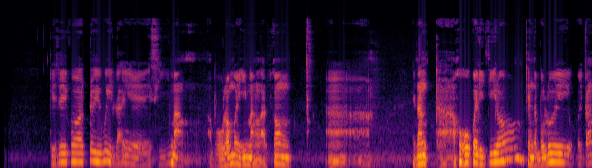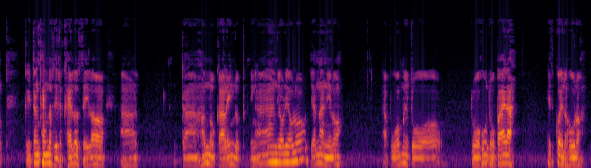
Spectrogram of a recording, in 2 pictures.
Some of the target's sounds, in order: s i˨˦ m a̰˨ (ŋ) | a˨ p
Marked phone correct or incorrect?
correct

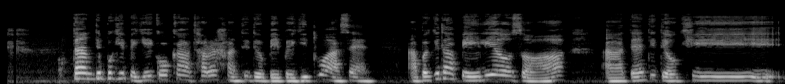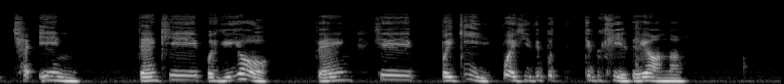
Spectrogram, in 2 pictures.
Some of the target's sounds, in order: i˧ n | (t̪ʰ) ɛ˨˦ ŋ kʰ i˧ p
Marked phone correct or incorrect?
incorrect: t̪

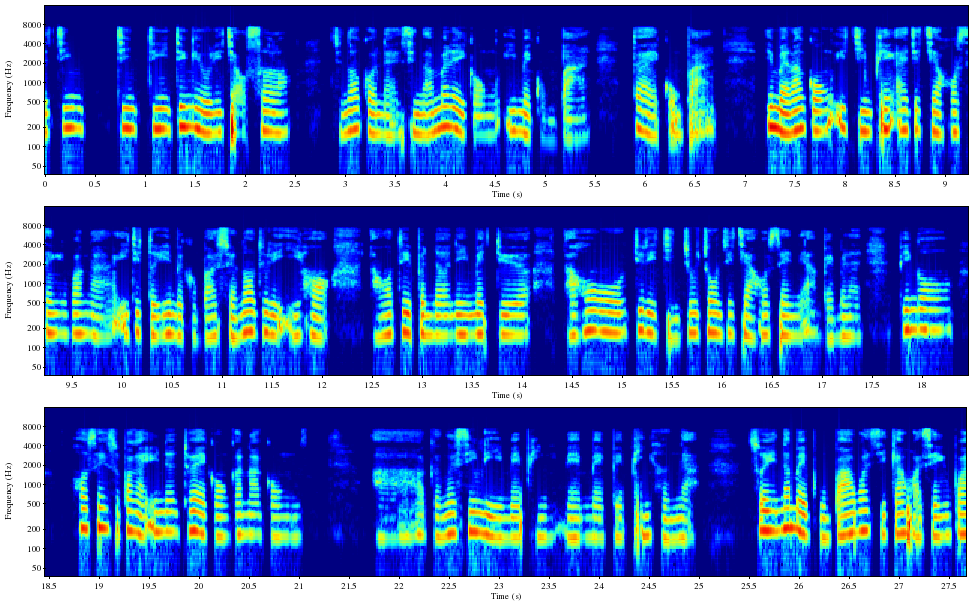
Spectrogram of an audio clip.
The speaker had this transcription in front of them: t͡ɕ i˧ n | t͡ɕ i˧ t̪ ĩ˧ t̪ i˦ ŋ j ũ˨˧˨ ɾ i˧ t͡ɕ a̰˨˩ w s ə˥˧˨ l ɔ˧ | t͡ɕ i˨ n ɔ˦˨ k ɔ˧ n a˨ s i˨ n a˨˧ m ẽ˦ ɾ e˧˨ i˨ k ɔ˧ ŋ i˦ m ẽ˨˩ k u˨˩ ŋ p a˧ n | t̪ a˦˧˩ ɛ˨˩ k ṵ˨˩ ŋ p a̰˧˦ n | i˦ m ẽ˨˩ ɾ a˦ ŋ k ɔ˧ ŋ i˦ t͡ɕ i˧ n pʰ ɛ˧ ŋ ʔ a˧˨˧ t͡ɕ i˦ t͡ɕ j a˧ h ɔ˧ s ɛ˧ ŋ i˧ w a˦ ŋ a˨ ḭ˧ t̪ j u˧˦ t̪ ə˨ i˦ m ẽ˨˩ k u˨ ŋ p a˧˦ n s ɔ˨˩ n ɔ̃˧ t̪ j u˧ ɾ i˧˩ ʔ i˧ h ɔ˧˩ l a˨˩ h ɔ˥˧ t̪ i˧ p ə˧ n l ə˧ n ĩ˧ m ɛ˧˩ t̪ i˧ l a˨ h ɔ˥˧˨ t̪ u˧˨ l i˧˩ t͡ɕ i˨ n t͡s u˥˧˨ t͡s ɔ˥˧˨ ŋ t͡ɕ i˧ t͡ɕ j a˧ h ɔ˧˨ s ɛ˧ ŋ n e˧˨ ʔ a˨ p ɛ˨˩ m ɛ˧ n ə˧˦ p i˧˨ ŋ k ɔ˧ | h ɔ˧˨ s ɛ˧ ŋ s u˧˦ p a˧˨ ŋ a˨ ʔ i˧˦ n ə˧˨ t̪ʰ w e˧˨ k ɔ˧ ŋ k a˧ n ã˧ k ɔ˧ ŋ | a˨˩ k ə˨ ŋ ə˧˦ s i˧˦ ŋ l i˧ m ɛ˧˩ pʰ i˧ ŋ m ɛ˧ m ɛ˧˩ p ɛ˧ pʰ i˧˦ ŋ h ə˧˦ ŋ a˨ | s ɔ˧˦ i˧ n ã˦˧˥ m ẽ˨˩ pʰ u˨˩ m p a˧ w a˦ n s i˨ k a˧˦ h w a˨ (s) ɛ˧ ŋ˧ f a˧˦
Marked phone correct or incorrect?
correct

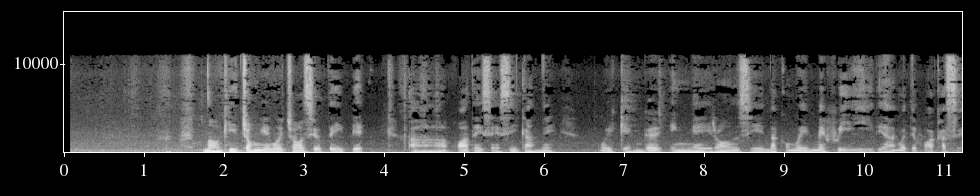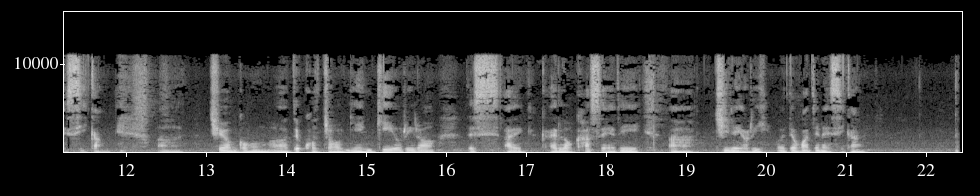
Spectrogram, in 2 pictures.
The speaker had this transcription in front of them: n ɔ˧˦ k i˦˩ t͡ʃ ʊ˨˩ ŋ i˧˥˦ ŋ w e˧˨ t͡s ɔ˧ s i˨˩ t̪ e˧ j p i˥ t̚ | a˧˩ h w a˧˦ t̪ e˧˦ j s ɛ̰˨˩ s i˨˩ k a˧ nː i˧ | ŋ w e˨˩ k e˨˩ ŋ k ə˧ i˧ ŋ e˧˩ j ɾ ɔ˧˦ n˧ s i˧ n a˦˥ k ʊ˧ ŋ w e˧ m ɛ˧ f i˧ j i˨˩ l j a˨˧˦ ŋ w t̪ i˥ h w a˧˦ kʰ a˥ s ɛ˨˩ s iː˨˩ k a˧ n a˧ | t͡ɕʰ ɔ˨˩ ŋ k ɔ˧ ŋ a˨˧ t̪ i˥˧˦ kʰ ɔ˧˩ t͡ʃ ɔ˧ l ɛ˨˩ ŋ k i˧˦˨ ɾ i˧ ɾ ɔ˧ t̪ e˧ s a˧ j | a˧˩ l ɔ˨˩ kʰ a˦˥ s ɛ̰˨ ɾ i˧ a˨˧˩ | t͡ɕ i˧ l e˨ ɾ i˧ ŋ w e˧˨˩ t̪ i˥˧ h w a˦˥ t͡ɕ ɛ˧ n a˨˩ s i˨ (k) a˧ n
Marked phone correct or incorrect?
correct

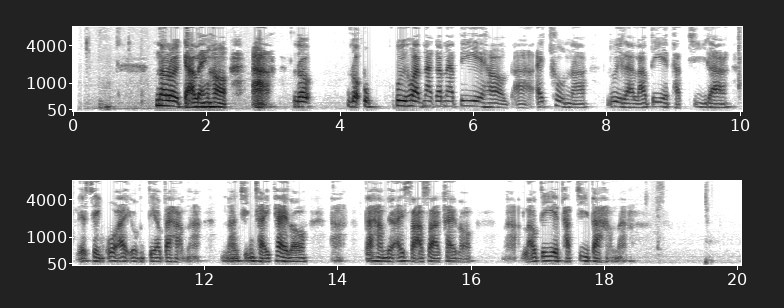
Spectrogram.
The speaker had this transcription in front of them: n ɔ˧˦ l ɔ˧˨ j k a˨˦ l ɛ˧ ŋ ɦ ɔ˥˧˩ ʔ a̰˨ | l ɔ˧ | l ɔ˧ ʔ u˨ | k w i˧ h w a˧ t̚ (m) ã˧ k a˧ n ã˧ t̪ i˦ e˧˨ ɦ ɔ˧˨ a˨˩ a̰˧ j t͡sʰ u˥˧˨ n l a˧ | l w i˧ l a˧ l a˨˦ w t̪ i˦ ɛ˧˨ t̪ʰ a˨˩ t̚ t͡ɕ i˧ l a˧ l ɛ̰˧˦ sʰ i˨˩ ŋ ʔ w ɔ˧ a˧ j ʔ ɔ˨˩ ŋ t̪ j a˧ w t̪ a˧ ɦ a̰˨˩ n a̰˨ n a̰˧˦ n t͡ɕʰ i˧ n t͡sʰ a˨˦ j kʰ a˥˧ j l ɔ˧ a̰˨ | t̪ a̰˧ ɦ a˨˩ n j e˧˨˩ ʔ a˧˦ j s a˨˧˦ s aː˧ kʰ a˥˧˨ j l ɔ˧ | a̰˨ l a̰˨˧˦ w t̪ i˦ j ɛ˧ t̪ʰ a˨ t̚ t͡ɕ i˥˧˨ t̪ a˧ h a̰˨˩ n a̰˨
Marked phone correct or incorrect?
incorrect: n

